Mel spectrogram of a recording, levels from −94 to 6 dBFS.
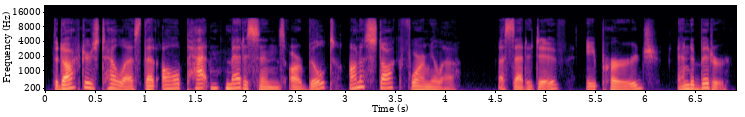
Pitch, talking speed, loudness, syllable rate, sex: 155 Hz, 175 wpm, -21 LUFS, 5.8 syllables/s, female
